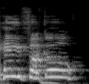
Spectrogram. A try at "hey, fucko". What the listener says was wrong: Well, you said it wrong. You can't say, hey, fucko. You got to say, hey, fucko. It's the tone is part of it.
